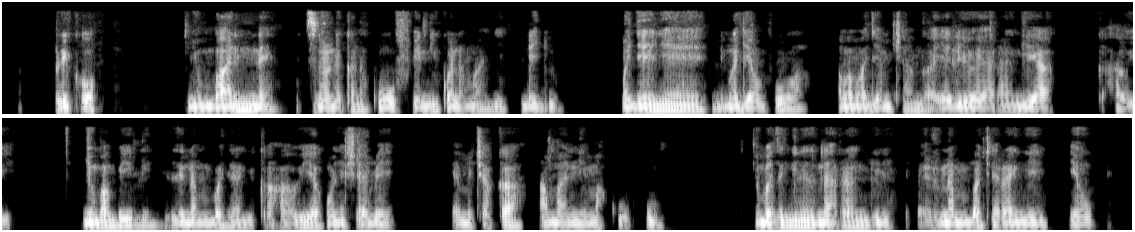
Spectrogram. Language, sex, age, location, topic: Swahili, male, 18-24, Mombasa, health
